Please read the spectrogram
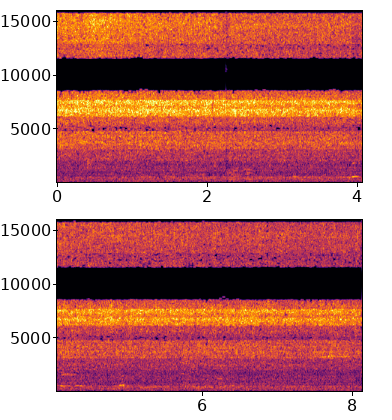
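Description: Steady roar of a gas burner heating a large flat iron tawa, with chopped onions frying on it.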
